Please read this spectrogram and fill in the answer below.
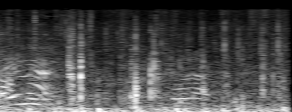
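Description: Horses milling in a tight pack on loose earth, with scattered soft hoof knocks and shuffles, under faint men's voices and a low rumble.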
